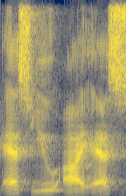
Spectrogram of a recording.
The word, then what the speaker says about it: suis: Je suis, by the way, S-U-I-S, suis, S, the second S isn't pronounced.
